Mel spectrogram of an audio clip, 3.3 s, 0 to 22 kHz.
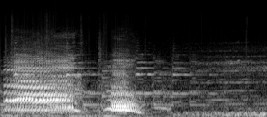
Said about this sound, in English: Han's co-pilot, Chewbacca, a shaggy 8-foot Wookiee, roared his agreement.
